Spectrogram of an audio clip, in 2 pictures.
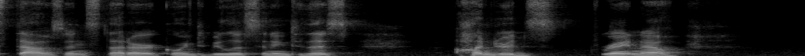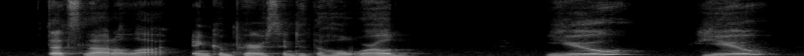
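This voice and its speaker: A woman talking casually as a spiritual coach, acting out inner voices and swearing here and there. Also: lowish voice.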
